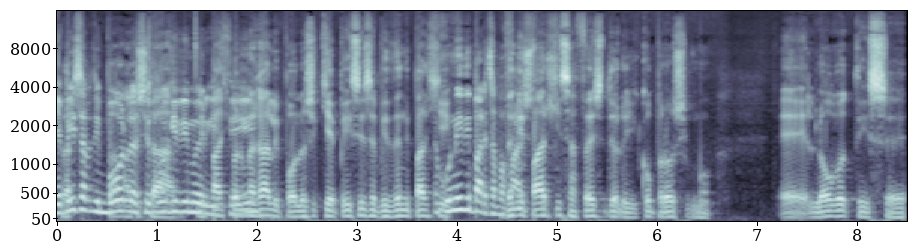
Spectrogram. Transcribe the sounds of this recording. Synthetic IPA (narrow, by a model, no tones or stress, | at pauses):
eːisisɐpot̪ibbo̞lossiɐueçiðimiuɾʝiɐɾçiθpolime̞ɣɐlipo̞lo̞siceːpisis̬e̞piðiðenipɐɾçeixuniðipɐɾt̪sɐpofðeɐnispɐɾçisɐfe̞siðeo̞loʝiko̞pɾo̞simo̞ | ḛlo̞ɣo̞t̪is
